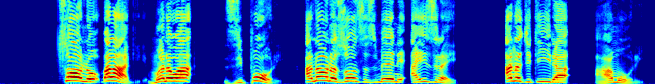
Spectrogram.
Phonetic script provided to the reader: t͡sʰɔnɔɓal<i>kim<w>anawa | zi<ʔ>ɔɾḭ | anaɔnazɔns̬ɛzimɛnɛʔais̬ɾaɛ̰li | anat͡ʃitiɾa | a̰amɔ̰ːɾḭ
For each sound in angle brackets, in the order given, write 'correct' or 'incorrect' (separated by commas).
incorrect, correct, incorrect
